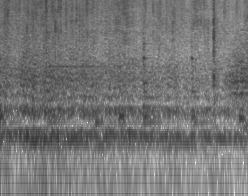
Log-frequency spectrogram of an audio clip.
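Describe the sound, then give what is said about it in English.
A dense swarm of agitated bees buzzes loudly and continuously, a thick droning hum that wavers slightly as insects pass by, after their occupied hive was knocked by a thrown stone. No voices are present. “seeing those elephants running away from real, really disturbed bees”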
